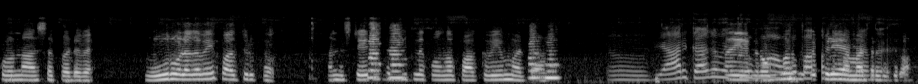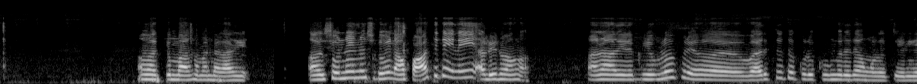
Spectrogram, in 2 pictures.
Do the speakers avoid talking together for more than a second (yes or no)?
no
